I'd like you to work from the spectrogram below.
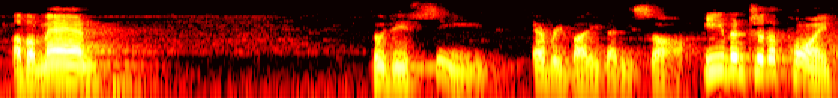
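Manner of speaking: usual speaking voice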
